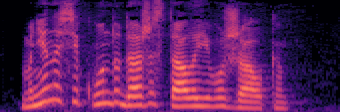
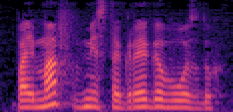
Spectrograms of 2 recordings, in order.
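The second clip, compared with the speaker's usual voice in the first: usual speaking voice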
